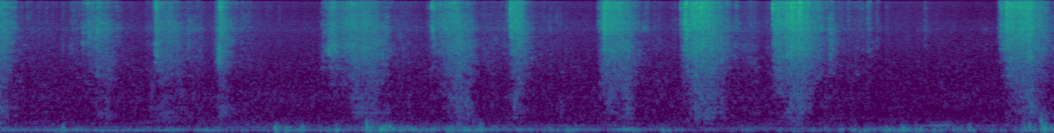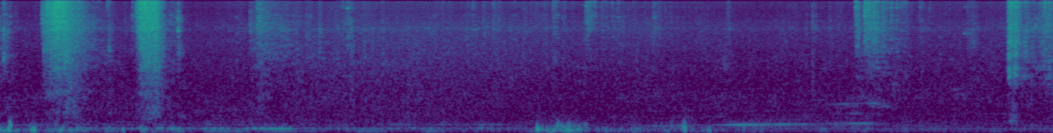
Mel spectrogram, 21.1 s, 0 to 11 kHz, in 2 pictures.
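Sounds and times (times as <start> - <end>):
rake scraping dry leaves: 6.0 - 8.5, 10.0 - 12.3.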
